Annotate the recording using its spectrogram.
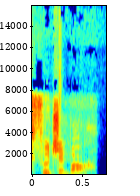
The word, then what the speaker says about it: futebol: I think in Brazil and in Portuguese, it's futebol. It's spelled with a T, but it's more of a CH sound, if I recall correctly.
